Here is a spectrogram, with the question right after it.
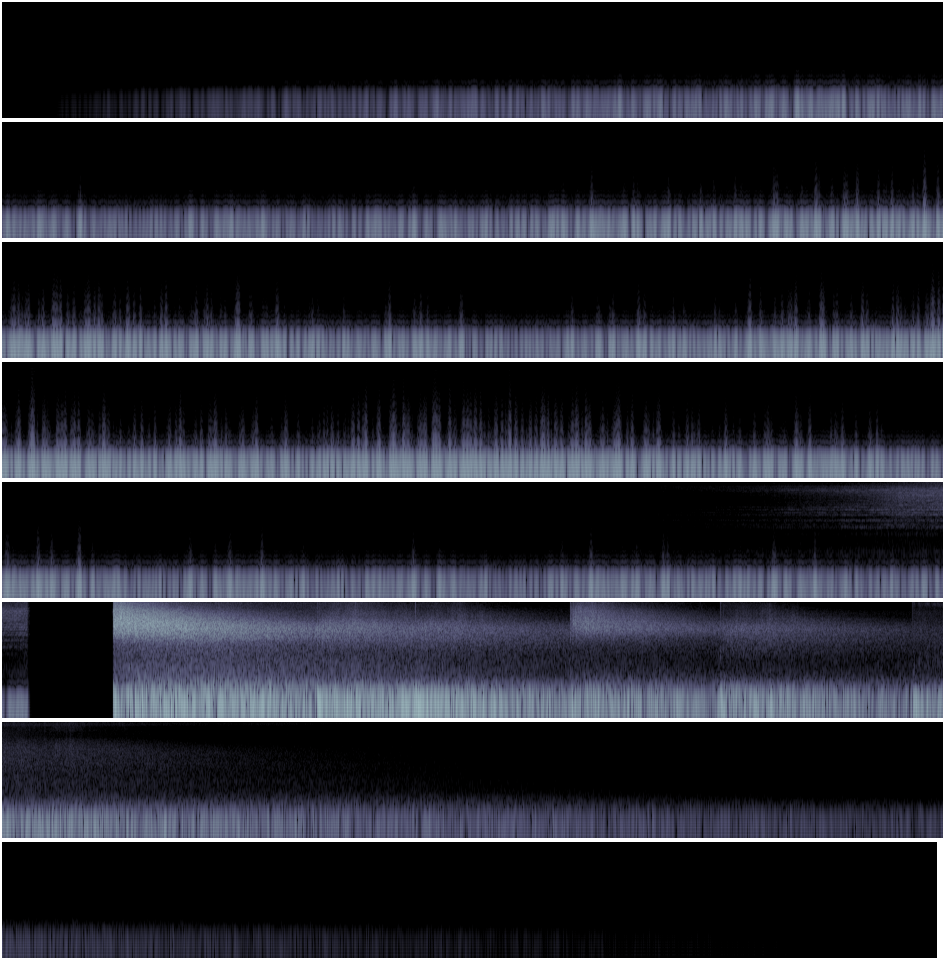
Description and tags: This is my sonic representation of the Big Bang I made for a theater project in Switzerland.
